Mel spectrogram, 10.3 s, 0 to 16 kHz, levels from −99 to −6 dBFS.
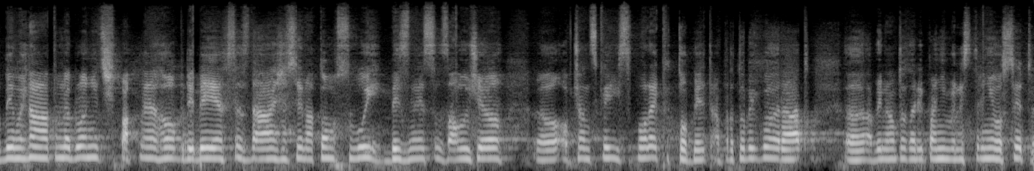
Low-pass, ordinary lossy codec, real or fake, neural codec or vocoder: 14.4 kHz; Opus, 64 kbps; fake; codec, 44.1 kHz, 2.6 kbps, DAC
